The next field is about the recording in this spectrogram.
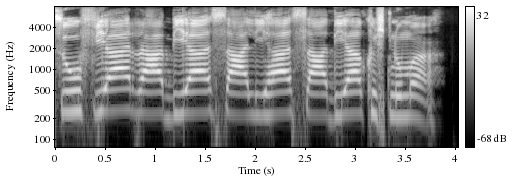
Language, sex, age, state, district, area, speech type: Urdu, female, 30-45, Uttar Pradesh, Lucknow, rural, spontaneous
